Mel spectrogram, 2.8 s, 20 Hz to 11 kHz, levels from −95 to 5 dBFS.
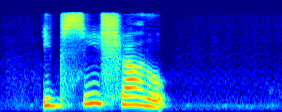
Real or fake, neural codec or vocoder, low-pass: fake; codec, 16 kHz, 1 kbps, FunCodec, trained on Chinese and English, 50 frames a second; 7.2 kHz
